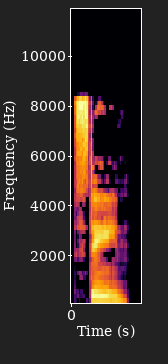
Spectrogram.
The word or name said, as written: stane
